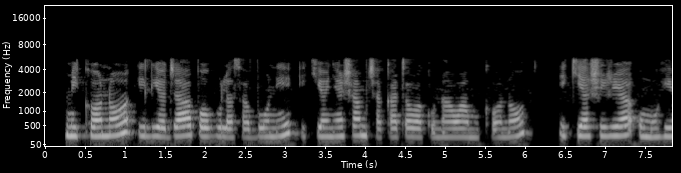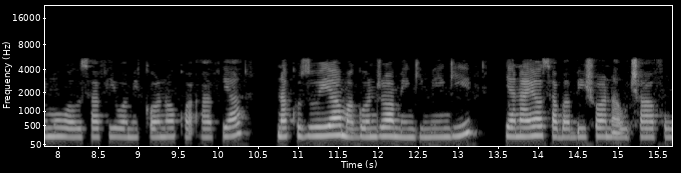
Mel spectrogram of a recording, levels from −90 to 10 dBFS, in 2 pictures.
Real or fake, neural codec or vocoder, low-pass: real; none; 5.4 kHz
